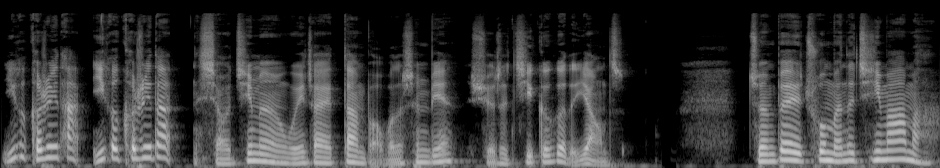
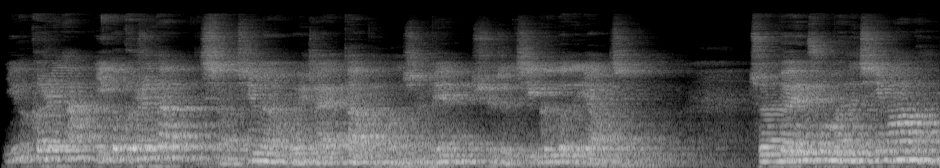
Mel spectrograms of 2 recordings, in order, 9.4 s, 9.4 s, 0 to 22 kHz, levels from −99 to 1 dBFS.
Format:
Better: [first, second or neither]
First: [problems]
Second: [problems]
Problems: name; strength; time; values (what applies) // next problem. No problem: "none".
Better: first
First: none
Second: off-mic speech; far // room echo; strong; dies away in 1.9 s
